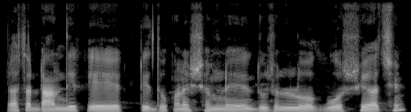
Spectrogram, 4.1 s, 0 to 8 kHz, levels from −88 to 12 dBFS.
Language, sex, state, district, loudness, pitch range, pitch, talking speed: Bengali, male, West Bengal, Cooch Behar, -22 LUFS, 115-135 Hz, 125 Hz, 130 wpm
